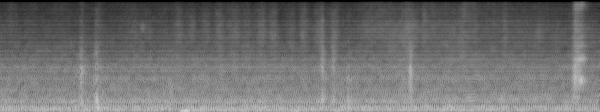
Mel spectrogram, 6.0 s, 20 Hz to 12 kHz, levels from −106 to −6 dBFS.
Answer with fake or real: fake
